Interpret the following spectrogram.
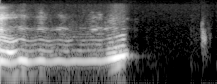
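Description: A man's voice chanting Khmer smot (Buddhist poetry chant), quietly holding the last note of a line. The note wavers, slides up in pitch and stops about a second and a quarter in.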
